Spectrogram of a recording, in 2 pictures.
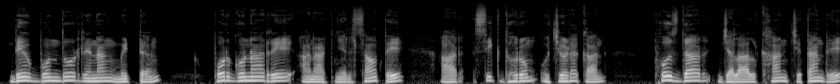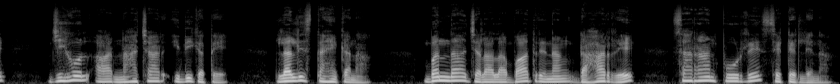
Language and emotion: Santali, neutral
